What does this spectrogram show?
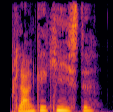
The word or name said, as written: plankekiste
